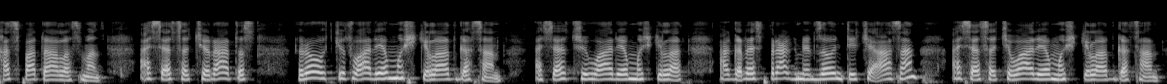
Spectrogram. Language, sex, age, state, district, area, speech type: Kashmiri, female, 30-45, Jammu and Kashmir, Bandipora, rural, spontaneous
